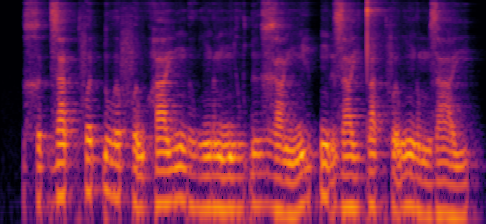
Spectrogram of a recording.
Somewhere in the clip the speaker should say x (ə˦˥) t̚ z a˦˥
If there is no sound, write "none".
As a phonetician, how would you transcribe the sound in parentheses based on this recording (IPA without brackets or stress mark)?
ə˨˩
